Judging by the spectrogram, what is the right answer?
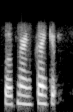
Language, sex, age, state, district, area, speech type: Kannada, female, 18-30, Karnataka, Bellary, rural, conversation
